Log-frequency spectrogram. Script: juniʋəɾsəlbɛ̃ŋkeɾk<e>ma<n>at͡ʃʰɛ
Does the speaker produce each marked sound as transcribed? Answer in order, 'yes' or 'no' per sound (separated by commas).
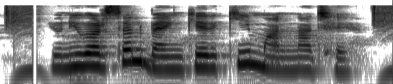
no, no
